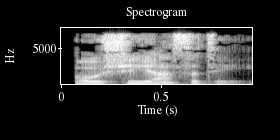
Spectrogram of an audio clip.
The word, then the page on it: otiosity: British English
